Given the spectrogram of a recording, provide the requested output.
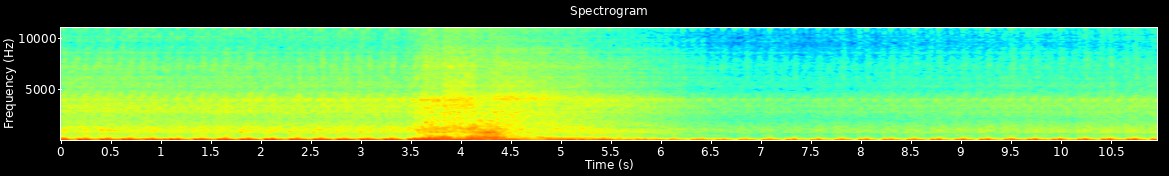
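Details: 1970 Triumph twin with a hard-starting history, just fitted with a new Premier carburetor: even, lumpy twin idle, one clean throttle blip that drops straight back to steady tickover; healthy, normal idle.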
